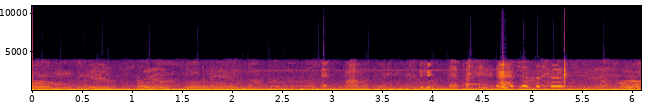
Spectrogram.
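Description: Steady low rumble of a moving bus's engine and road noise, heard from inside the passenger cabin, with brief scattered voices in a lull between sung passages.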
